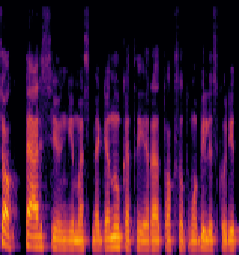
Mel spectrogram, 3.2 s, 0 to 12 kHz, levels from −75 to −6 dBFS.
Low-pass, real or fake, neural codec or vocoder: 10.8 kHz; real; none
